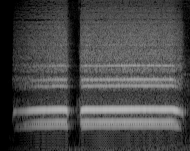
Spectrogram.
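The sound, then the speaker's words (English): A loud, steady train whistle sounds twice as the train goes over a bridge, a shorter blast followed after a brief pause by a longer one, with a full chord-like tone and no talking. “The train is going over the bridge.”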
